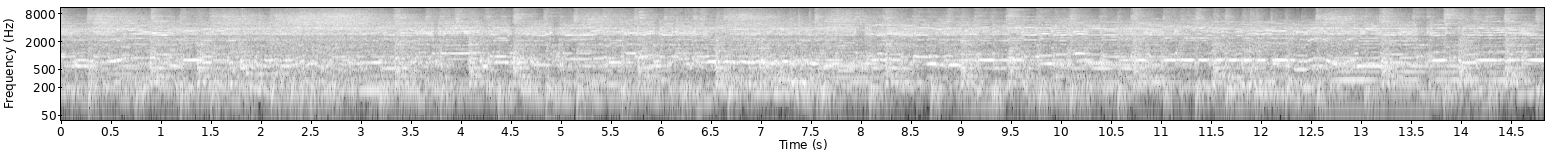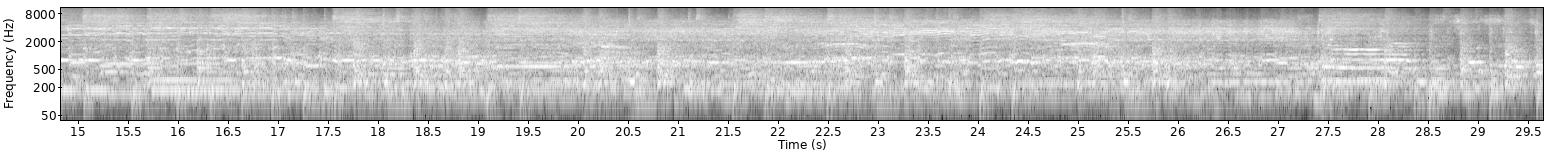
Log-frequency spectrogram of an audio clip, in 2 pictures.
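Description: Live rock band playing loudly and steadily: electric guitar over a drum kit.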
